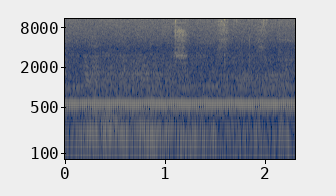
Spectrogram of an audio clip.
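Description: A single steady tone held at one mid pitch, unchanging, over faint room background.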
